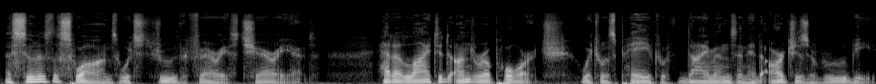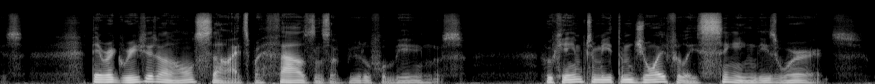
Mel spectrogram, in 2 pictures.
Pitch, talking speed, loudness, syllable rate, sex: 90 Hz, 155 wpm, -20 LUFS, 4.4 syllables/s, male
